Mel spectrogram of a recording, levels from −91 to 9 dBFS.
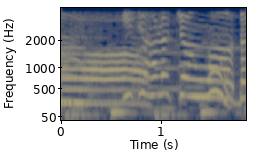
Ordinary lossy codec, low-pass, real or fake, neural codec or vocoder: none; 3.6 kHz; real; none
